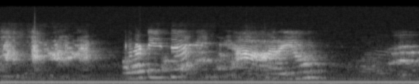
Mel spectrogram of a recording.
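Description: A person speaking in short phrases over a video-call line, with a steady low hum underneath.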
